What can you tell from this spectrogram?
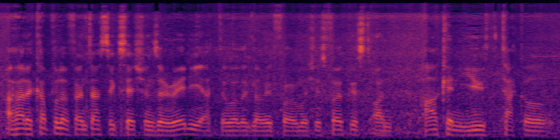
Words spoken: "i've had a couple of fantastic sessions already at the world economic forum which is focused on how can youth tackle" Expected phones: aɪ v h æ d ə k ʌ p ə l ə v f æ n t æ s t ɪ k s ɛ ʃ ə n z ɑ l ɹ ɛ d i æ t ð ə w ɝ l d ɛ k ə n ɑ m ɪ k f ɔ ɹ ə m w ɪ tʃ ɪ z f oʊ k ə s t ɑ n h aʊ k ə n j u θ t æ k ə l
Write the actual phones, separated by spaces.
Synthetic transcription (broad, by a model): aɪ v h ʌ d ə k ʌ p ə l ə v f æ n t æ s t ɪ k s ɛ ʃ ə n z ɑ l ɹ ɛ d i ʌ t ð ə w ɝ l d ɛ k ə n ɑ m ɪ k f ɔ ɹ ə m w ɪ tʃ ɪ z f oʊ k ə s t n h aʊ k ə n j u t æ k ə l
